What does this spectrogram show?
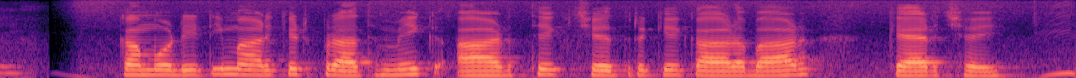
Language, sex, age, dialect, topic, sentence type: Magahi, male, 18-24, Western, banking, statement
